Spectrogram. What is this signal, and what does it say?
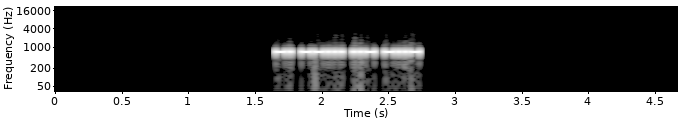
Morse code, heard as a keyed tone, about 53 wpm, 700 Hz. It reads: N7UX
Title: USA Call Signs - 4 Characters - Repeated 2x - 50wpm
